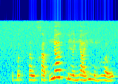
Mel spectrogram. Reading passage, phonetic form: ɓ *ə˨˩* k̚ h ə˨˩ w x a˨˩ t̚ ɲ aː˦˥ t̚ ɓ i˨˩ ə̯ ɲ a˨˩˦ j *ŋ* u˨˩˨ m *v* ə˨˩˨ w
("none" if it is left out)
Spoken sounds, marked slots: ə˨˩, ŋ, v

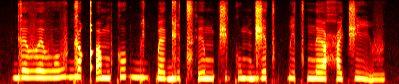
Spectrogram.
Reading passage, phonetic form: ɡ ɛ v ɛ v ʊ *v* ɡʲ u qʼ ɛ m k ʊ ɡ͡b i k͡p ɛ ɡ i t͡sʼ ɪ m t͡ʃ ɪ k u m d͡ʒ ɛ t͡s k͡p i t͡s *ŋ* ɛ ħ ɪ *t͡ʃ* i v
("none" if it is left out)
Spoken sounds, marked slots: v, n, t͡ʃ

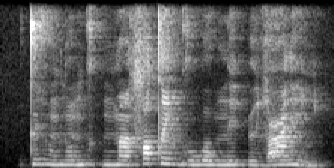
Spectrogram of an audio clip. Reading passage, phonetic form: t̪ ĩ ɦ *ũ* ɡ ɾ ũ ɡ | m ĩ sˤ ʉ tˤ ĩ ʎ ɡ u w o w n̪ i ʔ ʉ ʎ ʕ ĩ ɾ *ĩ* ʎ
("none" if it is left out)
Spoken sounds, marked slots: õ, ĩ

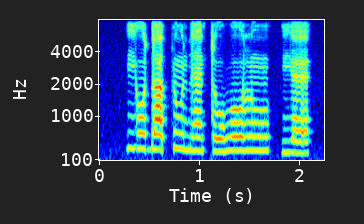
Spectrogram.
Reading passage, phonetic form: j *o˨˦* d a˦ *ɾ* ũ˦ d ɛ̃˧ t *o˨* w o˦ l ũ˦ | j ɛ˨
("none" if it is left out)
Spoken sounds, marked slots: o˦, t, o˧

